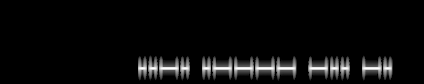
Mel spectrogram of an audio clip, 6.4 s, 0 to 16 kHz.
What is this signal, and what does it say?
Morse code, heard as a keyed tone, about 15 wpm, 700 Hz. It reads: F1DN
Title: DXCC-100 Call Signs - 4 Characters - Repeated 2x - 15wpm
